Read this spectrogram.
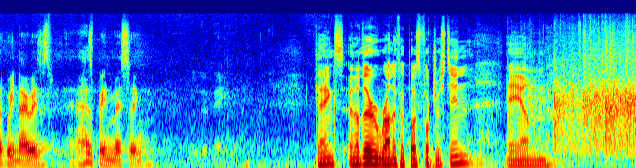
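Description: A young man speaks calmly through a microphone in a large hall.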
